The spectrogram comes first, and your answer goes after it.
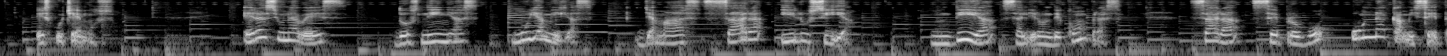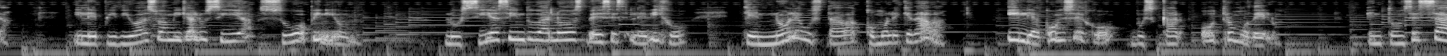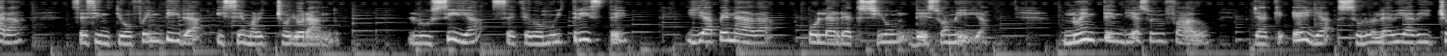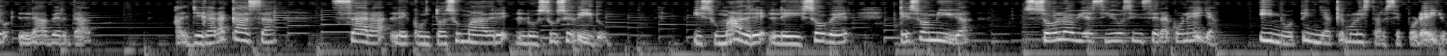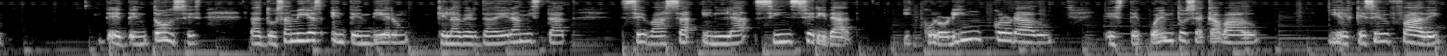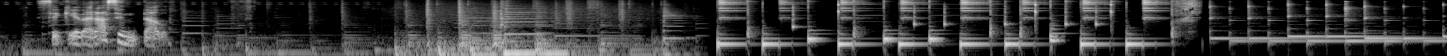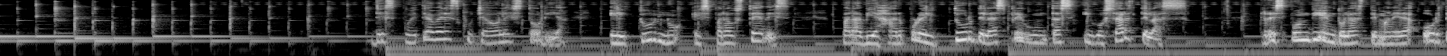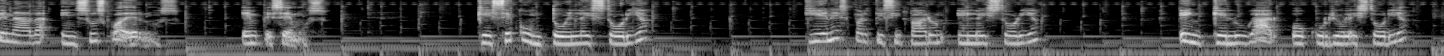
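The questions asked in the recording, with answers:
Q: ¿Quiénes participaron en la historia?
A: Sara y Lucía (y la madre de Sara)

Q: ¿En qué lugar ocurrió la historia?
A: En una tienda, de compras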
